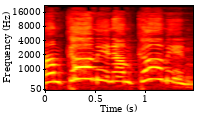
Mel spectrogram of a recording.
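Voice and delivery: acted, very high-pitched, shrill, called-out yell. Retelling a distant woman calling out to them: imitating a woman yelling. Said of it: "starts yelling".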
